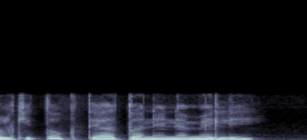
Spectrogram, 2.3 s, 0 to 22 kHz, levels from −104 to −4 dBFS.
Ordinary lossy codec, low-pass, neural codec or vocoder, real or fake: none; 7.2 kHz; none; real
